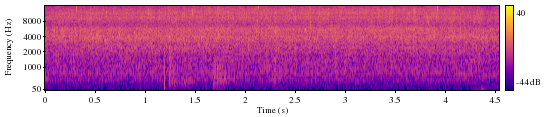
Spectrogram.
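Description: Ginger paste sizzles steadily in a pan alongside softened tomatoes, a continuous close frying hiss with a few faint pops and no voices.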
